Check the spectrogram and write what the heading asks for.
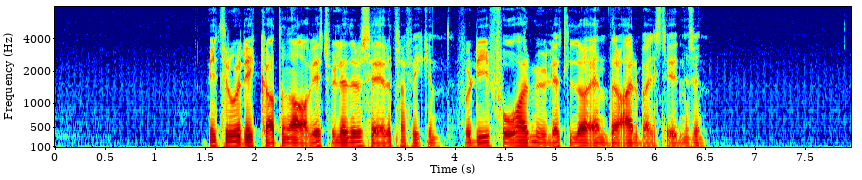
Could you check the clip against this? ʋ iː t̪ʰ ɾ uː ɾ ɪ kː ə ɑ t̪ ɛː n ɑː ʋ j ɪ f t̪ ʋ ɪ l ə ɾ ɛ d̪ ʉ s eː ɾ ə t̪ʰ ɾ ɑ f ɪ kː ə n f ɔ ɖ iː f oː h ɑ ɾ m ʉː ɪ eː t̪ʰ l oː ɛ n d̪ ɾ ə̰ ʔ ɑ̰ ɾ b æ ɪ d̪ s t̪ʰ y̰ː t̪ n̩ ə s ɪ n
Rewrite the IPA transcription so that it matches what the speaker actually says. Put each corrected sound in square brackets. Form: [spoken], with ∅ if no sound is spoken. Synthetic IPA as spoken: ʋ iː t̪ʰ ɾ uː ɾ ɪ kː ə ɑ t̪ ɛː n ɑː ʋ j ɪ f t̪ ʋ ɪ l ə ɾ ɛ d̪ ʉ s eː ɾ ə t̪ʰ ɾ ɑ f ɪ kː ə n f ɔ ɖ iː f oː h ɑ ɾ m ʉː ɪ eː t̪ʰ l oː ɛ n d̪ ɾ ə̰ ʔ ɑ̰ ɾ b æ ɪ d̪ s t̪ʰ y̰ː [d̪] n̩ ə s ɪ n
